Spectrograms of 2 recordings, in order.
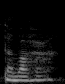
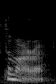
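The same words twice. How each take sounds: First: The name has a French pronunciation. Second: The name has an English pronunciation. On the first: "In France it's Tamara" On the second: "in English it's Tamara"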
